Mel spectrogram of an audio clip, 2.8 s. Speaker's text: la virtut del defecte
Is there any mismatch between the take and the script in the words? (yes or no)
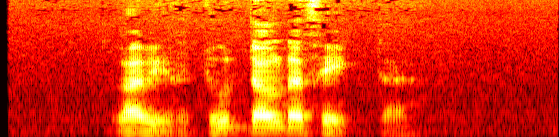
no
